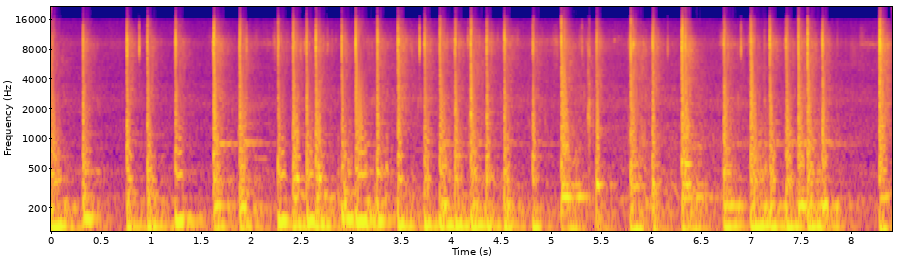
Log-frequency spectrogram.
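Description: Outdoor tuned drums, tall cylinders struck with bare hands: a quick run of beats, several a second, moving between a few low pitches in a rhythmic pattern.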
